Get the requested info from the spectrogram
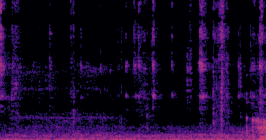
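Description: A deck of tarot cards being shuffled by hand: faint papery flicks and light taps of the cards against one another.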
